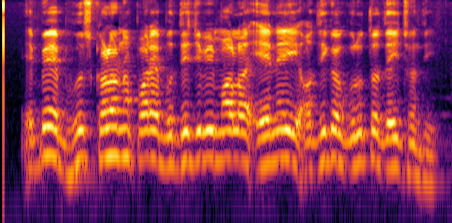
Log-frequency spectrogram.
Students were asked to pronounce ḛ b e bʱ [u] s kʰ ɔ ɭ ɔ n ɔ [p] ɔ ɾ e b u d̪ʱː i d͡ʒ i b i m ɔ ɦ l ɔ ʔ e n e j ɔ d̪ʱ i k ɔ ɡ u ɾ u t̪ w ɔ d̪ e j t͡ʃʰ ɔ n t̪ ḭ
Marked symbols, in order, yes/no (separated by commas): yes, yes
